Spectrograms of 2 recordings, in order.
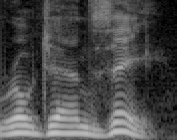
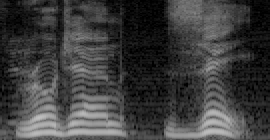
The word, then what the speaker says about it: Rojan Zay: I write under the name Rojan Zay. Did you get that, Bill? Okay. Rojan Zay. Rhymes with cabaret.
